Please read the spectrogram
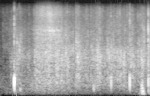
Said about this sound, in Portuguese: Aplauda o Senhor aí, cara.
